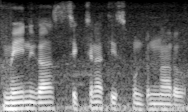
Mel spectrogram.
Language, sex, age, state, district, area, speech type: Telugu, male, 18-30, Andhra Pradesh, Sri Satya Sai, rural, spontaneous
